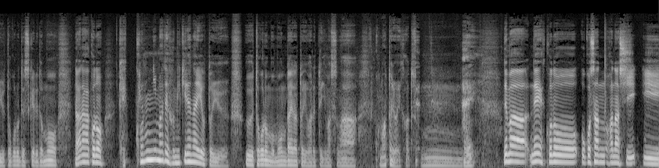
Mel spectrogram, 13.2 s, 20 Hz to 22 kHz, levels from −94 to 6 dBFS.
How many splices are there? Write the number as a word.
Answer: one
